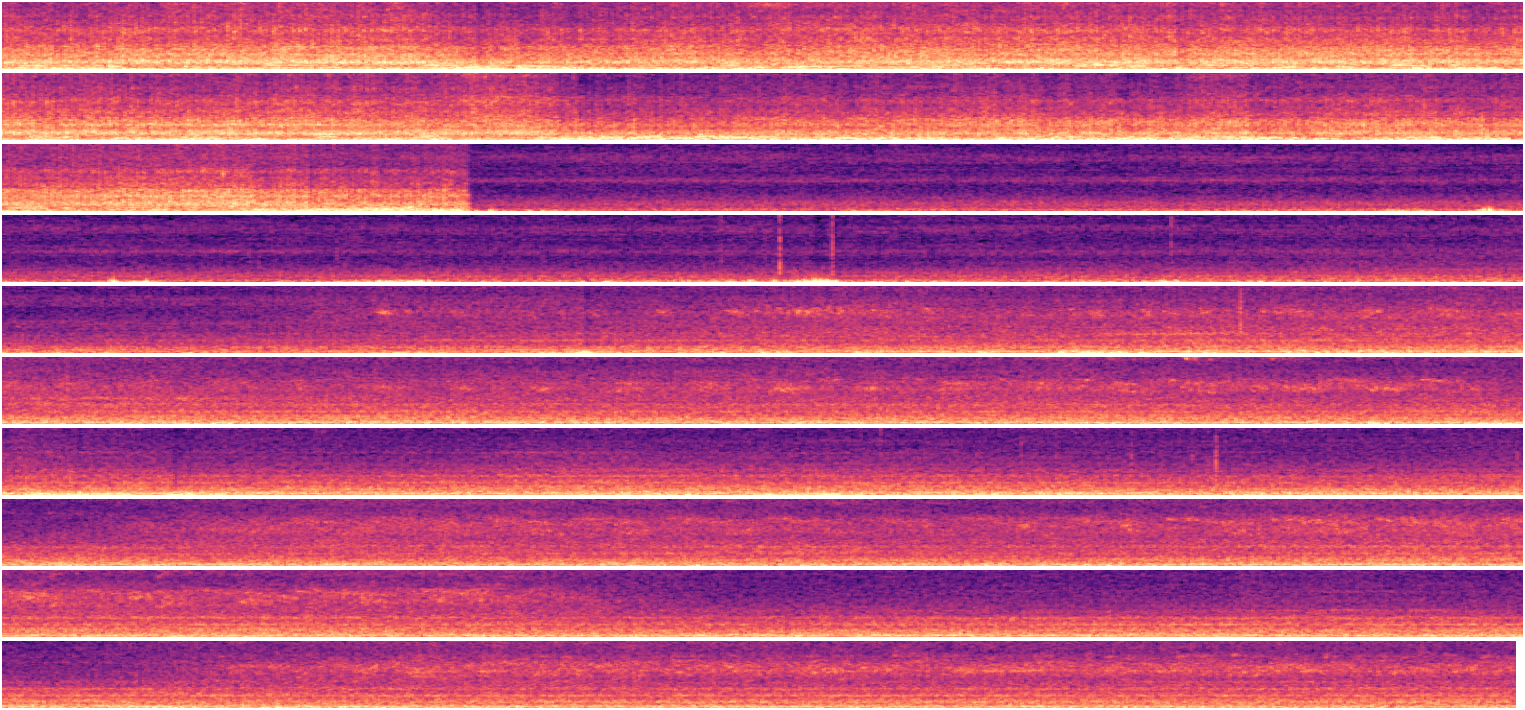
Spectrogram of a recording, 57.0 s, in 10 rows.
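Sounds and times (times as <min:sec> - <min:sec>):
train wheels rumbling on rail: 0:00.0 - 0:57.0
hiss: 0:40.2 - 0:48.3, 0:52.0 - 0:57.0.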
